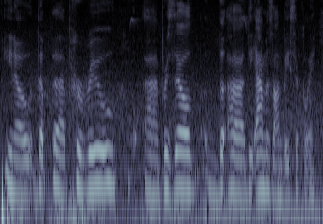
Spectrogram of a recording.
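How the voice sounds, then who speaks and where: Using vocal fry, a woman talks at a moderate pace with a medium pitch. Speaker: spiritual channeler. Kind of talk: spiritual channeled message monologue. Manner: halting, with many fillers.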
